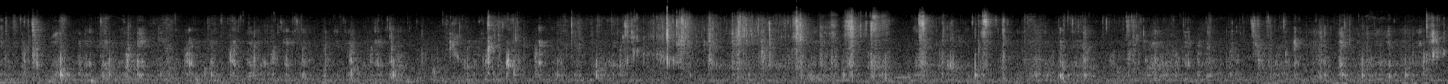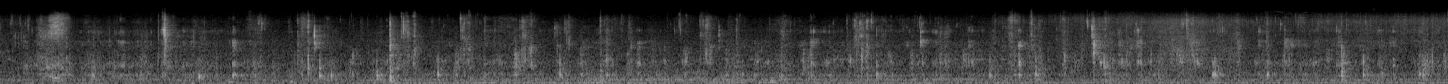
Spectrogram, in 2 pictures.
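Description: Close-up wet chewing and lip smacking from a person eating rice mixed with spicy squid sauce by hand. There are many quick, sharp smacks and clicks throughout.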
